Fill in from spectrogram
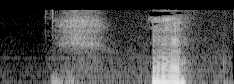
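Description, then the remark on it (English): A voice mimics a dog sniffing around at the edge of a wood line: a breathy, hissy inhale followed by a short, louder voiced snort-like burst, alone with no talking. “He's kind of deciding if you broke into there or not, and it's basically just sniffing around at the minute.”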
